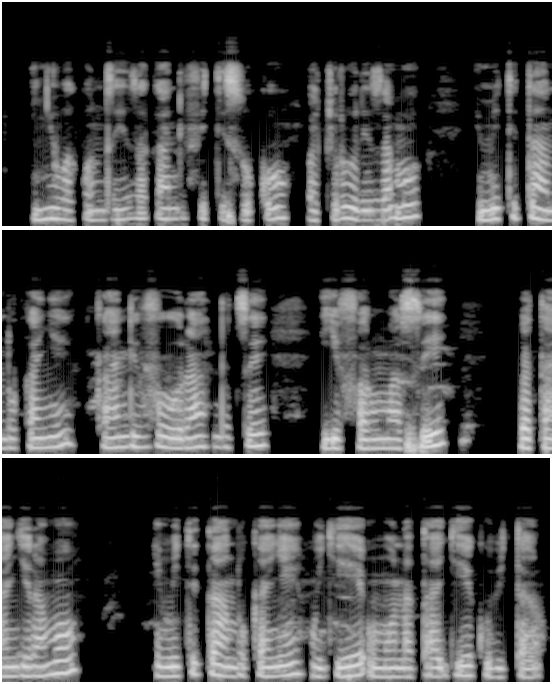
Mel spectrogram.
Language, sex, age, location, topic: Kinyarwanda, female, 18-24, Huye, health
